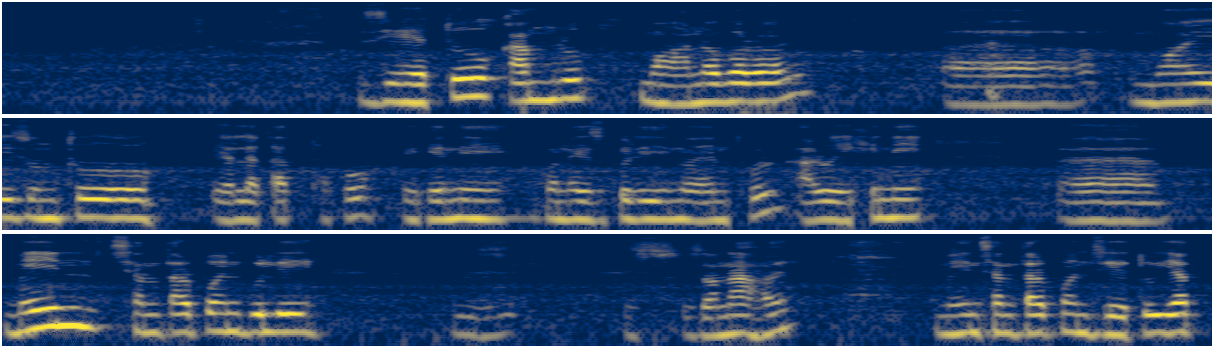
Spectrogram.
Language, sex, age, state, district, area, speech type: Assamese, male, 30-45, Assam, Kamrup Metropolitan, urban, spontaneous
